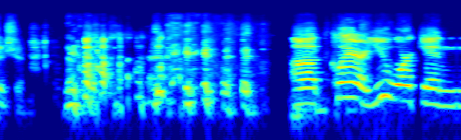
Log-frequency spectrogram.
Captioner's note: laughs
